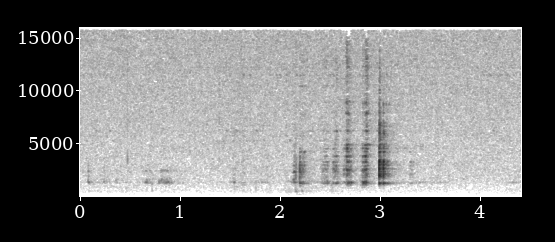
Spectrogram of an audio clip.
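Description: Faint scrapes and light clicks of an inspection camera's probe and cable rubbing and tapping against parts inside an old tube radio receiver, with a short cluster of them about two to three seconds in.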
